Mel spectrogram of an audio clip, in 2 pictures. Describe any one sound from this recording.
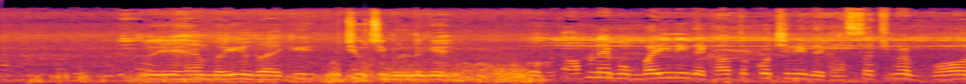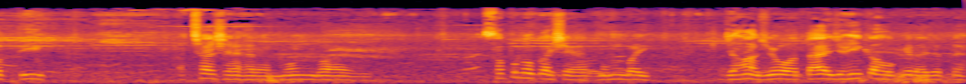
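A middle-aged man talks animatedly close to the microphone.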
